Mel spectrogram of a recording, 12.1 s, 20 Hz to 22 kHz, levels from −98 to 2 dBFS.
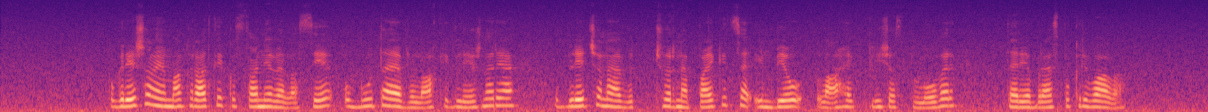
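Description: No technical faults can be heard in the speech, and the only background is the room's own ambient noise, sitting about 19 dB below the voice.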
